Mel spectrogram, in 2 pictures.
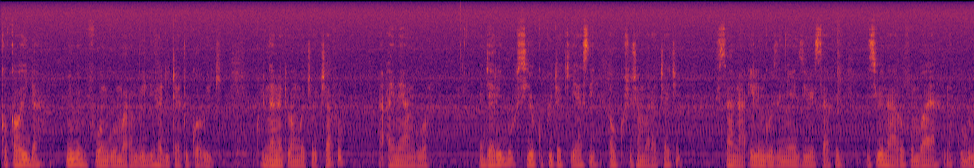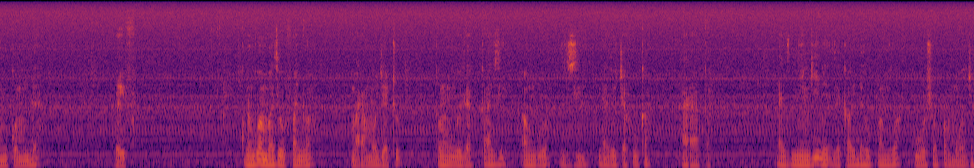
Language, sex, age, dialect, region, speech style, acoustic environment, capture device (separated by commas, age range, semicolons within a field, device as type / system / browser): Swahili, male, 18-24, Kenya - Mombasa, Kenya, happy, silence, desktop / Windows / Firefox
